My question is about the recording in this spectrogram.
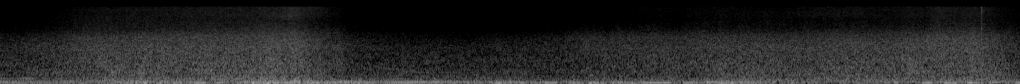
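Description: Small waves washing onto a sandy beach: a steady surf hiss that swells about three seconds in and again near the end, with wind rumbling on the microphone.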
